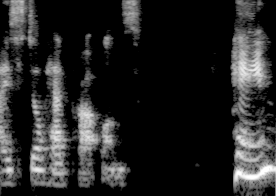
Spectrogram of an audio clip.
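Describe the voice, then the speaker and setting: A woman speaking at a very slow pace. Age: 70s. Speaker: program client. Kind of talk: testimonial interview answer.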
